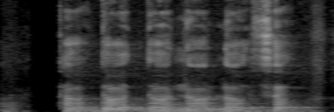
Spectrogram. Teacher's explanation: आपली जीभ जर दाताला लागते तर त्यांना दंतवर्ण म्हणायचे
